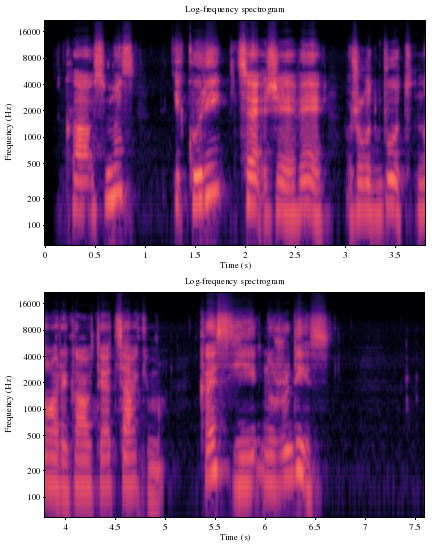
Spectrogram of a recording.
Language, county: Lithuanian, Panevėžys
